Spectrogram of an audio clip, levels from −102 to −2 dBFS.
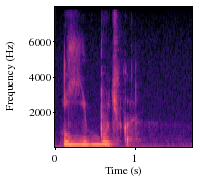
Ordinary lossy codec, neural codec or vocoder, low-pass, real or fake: none; none; none; real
